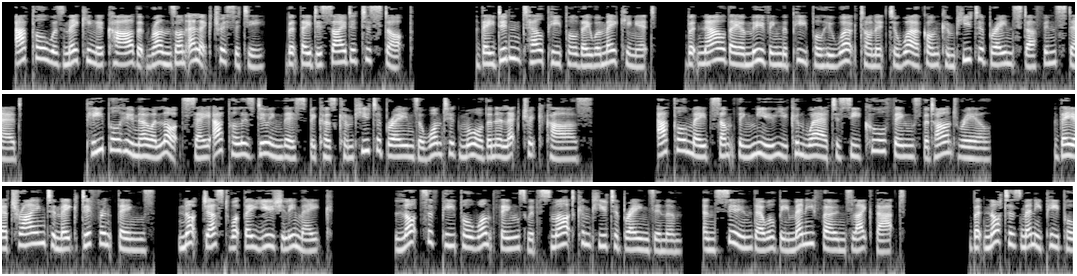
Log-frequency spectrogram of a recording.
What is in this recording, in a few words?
English Beginner SLOW Reading; English Newsroom; Apple Stops Making Electric Cars Focuses on Computer Brains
